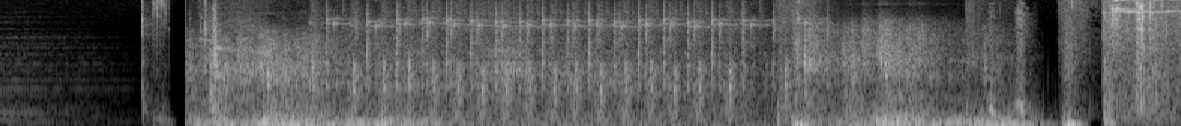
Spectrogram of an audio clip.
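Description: A stone platform rumbles and grinds as it moves.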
